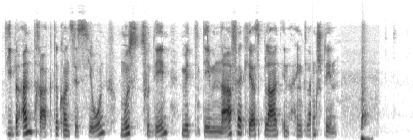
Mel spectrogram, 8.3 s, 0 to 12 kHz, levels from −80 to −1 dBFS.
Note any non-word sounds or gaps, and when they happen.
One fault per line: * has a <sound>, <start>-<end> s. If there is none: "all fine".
* has a dropout, 6.2-6.2 s
* has a whoosh, 7.2-7.5 s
